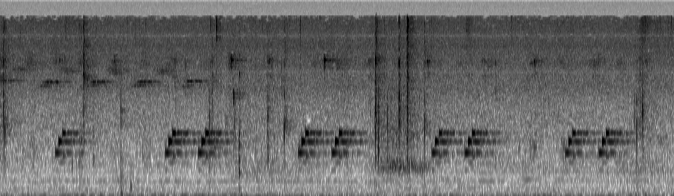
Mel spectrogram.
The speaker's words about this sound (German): Schrein in der Nähe. Der Schreinsensor tickt auf jeden Fall hier aus.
